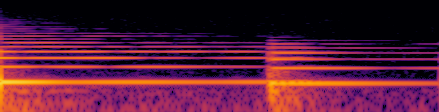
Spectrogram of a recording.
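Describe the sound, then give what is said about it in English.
Two piano notes forming a descending minor second, the second a half step below the first. Each is struck once and rings out, decaying slowly, clear and alone. “The interval of a minor second, descending minor second, sounds like this.”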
